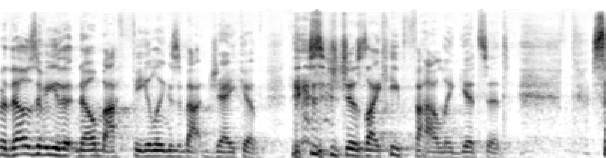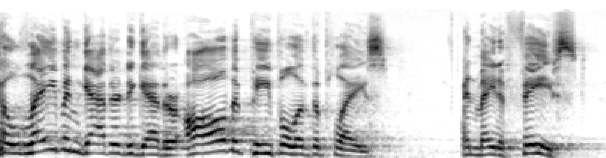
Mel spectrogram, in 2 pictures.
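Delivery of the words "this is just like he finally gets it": giggling, laughing voice throughout. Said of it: "I can't read without laughing".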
